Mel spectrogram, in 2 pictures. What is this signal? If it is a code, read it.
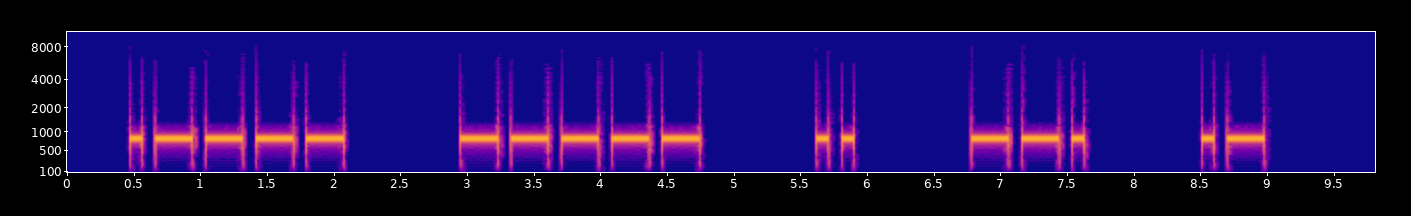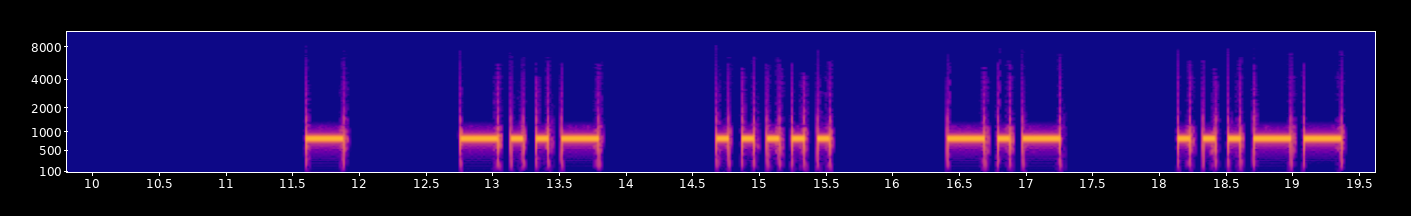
Morse code, heard as a keyed tone, about 13 wpm, spaced as for 7 wpm, 800 Hz. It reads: 10IGA TX5K3
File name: LEZIONI / 9 286 ws 12wpm 3351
